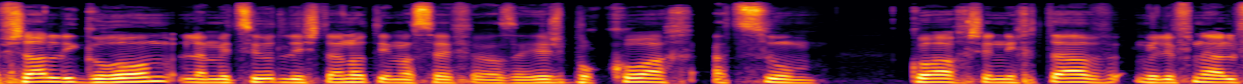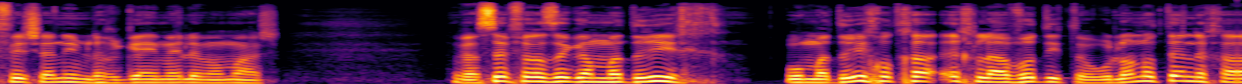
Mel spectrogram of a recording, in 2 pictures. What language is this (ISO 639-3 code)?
heb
